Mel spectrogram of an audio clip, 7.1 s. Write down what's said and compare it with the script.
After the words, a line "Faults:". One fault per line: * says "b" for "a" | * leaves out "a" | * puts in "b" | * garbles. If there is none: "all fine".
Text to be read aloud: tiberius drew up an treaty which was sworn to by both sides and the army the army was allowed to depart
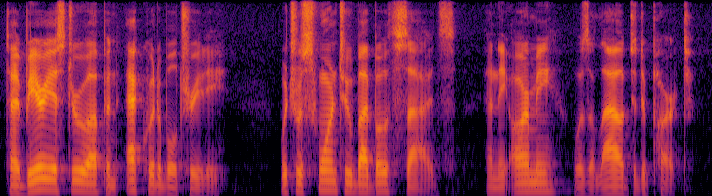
tiberius drew up an equitable treaty which was sworn to by both sides and the army was allowed to depart
Faults:
* puts in "equitable"
* leaves out "the army"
